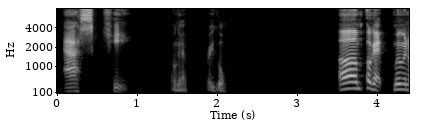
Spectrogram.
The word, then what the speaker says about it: ASCII: This is pronounced ASCII, they say. Like ASCII.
